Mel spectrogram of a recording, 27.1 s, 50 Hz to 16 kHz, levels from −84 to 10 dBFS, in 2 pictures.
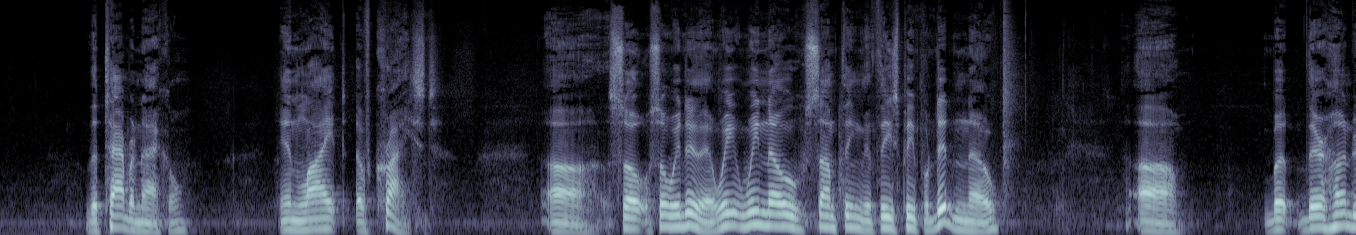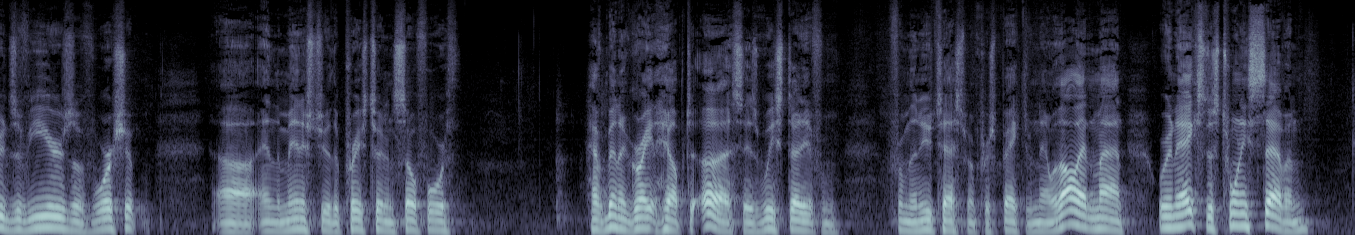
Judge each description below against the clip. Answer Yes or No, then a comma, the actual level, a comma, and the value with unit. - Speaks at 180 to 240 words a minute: No, average, 145 wpm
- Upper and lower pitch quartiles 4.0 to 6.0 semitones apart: Yes, average, 5.0 semitones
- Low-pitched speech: Yes, low, 110 Hz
